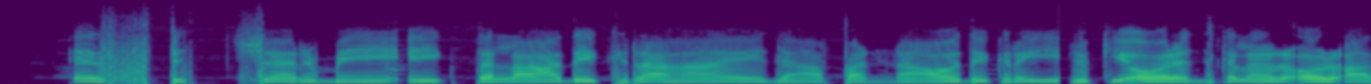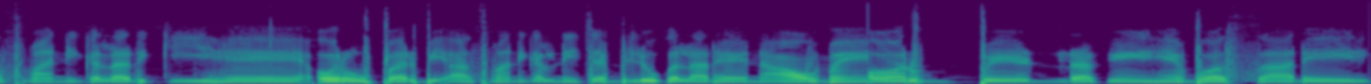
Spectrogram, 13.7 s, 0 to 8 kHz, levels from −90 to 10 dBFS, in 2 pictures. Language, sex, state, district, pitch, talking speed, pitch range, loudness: Hindi, female, Maharashtra, Sindhudurg, 205 Hz, 180 wpm, 200-215 Hz, -22 LUFS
